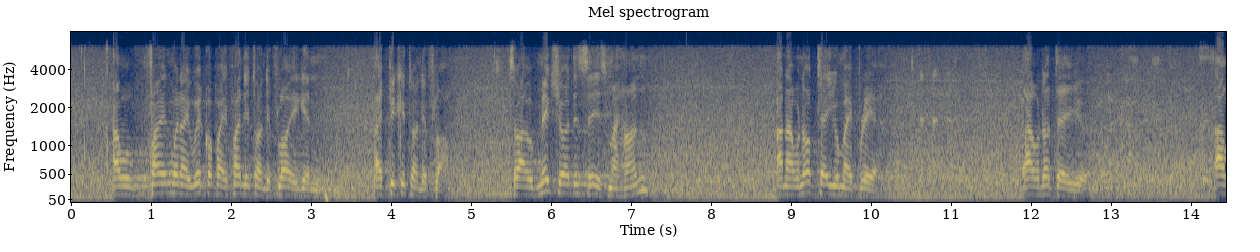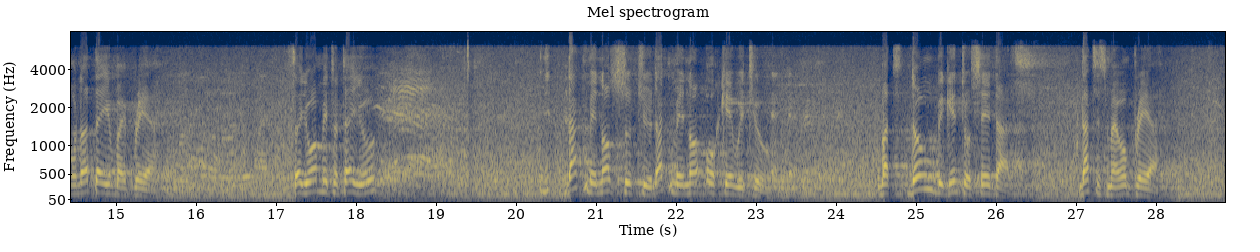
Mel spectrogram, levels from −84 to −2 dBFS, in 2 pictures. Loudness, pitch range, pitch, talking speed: -23 LUFS, 145-175 Hz, 160 Hz, 160 wpm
